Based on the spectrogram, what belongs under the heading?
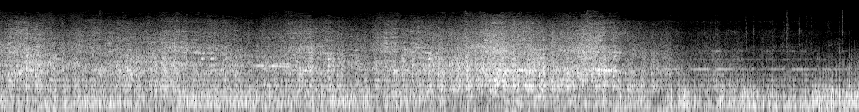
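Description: NS double-deck electric train passing over a level crossing: a loud rush of wheels on rails and air, with clickety-clack, that fades about five seconds in. The crossing's warning bells ring steadily.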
